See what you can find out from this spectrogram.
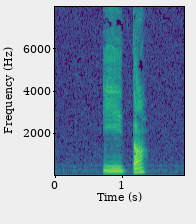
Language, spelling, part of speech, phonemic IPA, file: Navajo, iidą́, verb, /ʔìːtɑ̃́/, Nv-iidą́.ogg
- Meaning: first-person duoplural durative of ayą́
